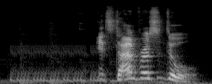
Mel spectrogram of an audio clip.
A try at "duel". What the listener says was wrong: No, you pronounced it with a UA sound instead of a OO sound. Dual, duel.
